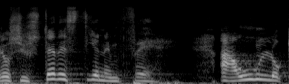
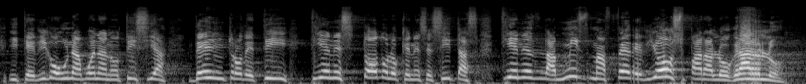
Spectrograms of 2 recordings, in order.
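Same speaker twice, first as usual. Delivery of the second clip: louder, building to a full preaching shout; forceful preaching; 5 semitones higher, 10 dB louder than usual. Real, not acted. Preacher rousing the congregation with a loud proclaiming shout. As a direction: proclaim it to the whole church. Sermon climax, proclaiming good news.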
